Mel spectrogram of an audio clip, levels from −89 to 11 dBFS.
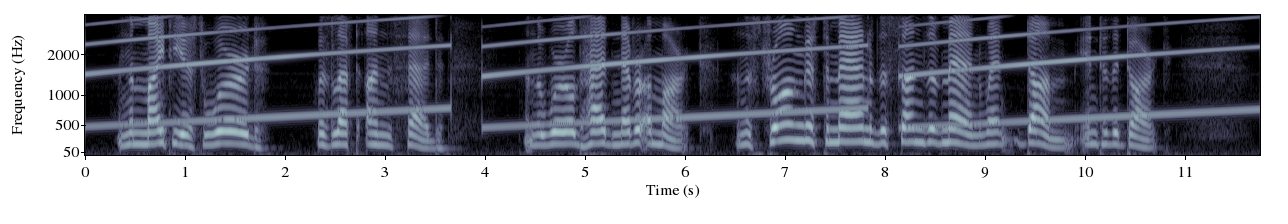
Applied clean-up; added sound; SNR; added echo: none; Alarm; 5 dB; none.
